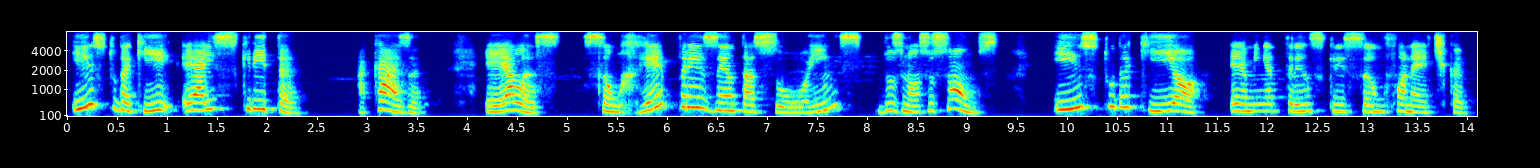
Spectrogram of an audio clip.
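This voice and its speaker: A woman teacher with a Brazilian Portuguese accent gives a recorded online lecture on phonetics, talking through her slides. Her voice is a little high and sing-song, her pace slow, and she says "né" and "ó" often.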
